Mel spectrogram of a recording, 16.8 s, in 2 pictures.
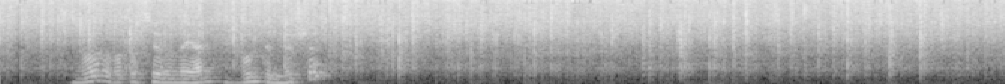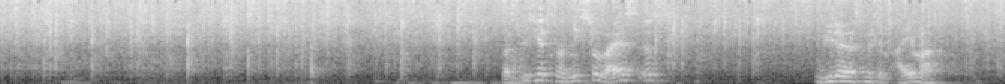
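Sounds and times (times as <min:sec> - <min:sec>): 
vegetables sizzling while frying in a pan: 0:00.0 - 0:16.7
speech: 0:00.6 - 0:02.9, 0:12.6 - 0:14.1, 0:15.2 - 0:16.4.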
